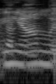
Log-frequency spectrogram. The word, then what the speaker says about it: Iyanla: Ayanla, I never say her name right, Now. that's one thing. No, I Iyanla, did I say it right? Yeah, I think you said it right.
